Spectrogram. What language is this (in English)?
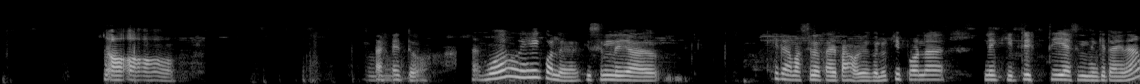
Assamese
